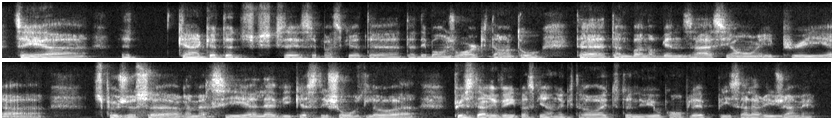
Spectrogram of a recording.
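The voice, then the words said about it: Quebec French accent. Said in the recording (French): “l'accent de ... un bel accent québécois”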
